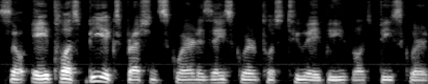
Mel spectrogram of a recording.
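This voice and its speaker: Recorded dry and close with no echo, a man in a normal speaking voice talks at a moderate pace and medium pitch with fairly even intonation. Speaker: math teacher. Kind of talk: recorded lecture. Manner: casual.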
